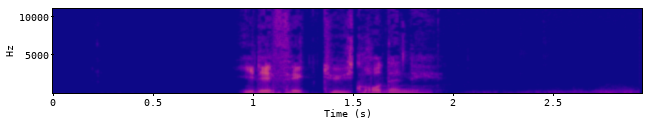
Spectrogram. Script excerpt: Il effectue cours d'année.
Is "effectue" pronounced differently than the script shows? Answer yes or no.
no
